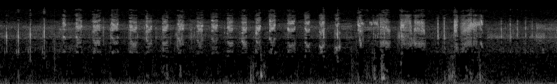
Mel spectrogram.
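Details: Calling sound of a swiftlet, 2020 suara panggil: rapid, evenly spaced buzzy pulses repeat about four times a second, then merge into a rougher, denser chatter near the end.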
